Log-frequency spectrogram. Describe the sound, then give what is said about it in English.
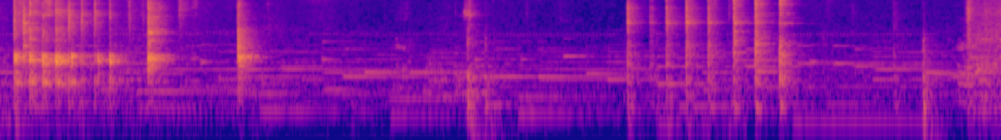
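Butter and brown sugar being mixed at low speed for a cookie cake, with a few bright clinks and knocks of utensils against the bowl over a soft, low hum. Clusters of sharp taps come mid-clip. “Get that butter mixed up. Alright, and now I'm going to be adding the brown sugar.”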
